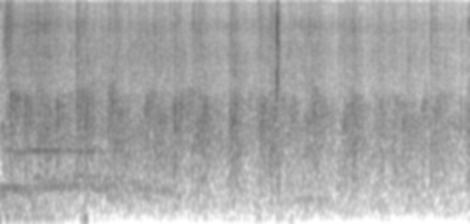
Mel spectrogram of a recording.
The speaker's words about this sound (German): Komm, ihr lieben Nürnberger, lasst uns mal unsere Freunde in Erlangen mal einen riesen Applaus geben.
